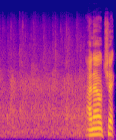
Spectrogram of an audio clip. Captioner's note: audience Applauding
